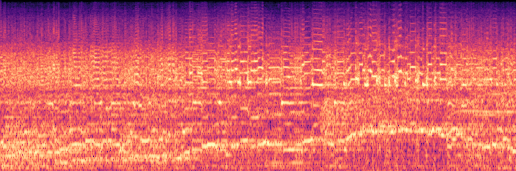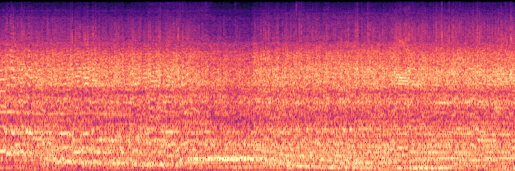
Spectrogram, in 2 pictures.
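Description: Live rock band playing, led by electric guitar, with a guitar line that climbs and then falls away in the middle.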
